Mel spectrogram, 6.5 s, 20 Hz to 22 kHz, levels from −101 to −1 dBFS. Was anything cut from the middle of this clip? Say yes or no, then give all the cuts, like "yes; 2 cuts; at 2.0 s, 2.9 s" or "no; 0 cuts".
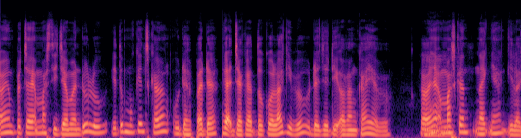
yes; 1 cut; at 2.8 s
